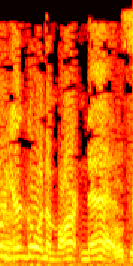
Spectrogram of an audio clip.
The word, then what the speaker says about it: Martinez: All right, there's a small town in Georgia outside of Augusta, and it is spelled M-A-R-T-I-N-E-Z. How would you pronounce that? – Martinez? – Yeah, right? – Martinez. – Yep, it's Martinez.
